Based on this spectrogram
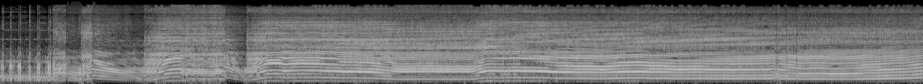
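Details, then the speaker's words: Rebuilt, ported vintage Stihl 064 chainsaw with new piston and clutch, 25-inch bar, cutting wood full throttle while leaned on; strong steady high scream holds pitch and clears cleanly between cuts, healthy. "Wow, this thing cuts. 25-inch steel, full house. I'm leaning on her pretty good there. This thing pulls hard and it's fast."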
